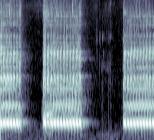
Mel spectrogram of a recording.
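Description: A telephone rings loudly: a harmonic electronic tone in three quick bursts separated by brief silences. No one speaks.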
